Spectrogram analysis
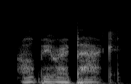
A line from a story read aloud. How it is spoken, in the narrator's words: whispered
